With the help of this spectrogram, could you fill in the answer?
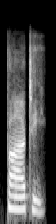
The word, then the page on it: piety: Indian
